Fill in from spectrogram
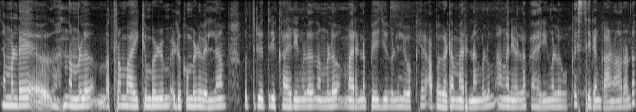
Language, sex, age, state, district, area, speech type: Malayalam, female, 60+, Kerala, Pathanamthitta, rural, spontaneous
